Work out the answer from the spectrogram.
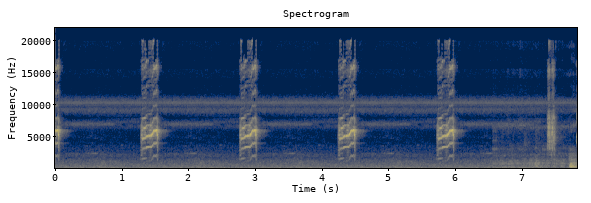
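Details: Sunbird lure call used to attract wild sunbirds: short, very high, sharp chirps with a quick sweeping whistle, repeated about every one and a half seconds over a steady high electronic-sounding hum, with brief handling noise at the end.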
